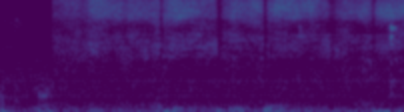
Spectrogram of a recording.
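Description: A handheld eraser wiping a chalkboard: a soft, hissing rub in quick, even back-and-forth strokes.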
